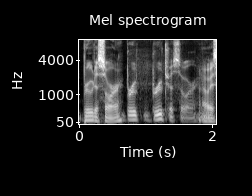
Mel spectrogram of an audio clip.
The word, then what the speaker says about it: Brutosaur: Hey, a reminder, folks, if you haven't gotten that Traders Gilded Brontosaur, Brutosaur.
